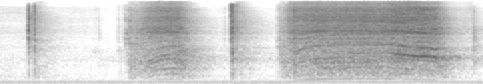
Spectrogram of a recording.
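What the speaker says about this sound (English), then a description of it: "I do the dangerous thing of drilling" An electric drill bores into a ukulele body for a strap button, with two short bursts of motor whine, each preceded by a click, the second burst longer and steady, close and loud.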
